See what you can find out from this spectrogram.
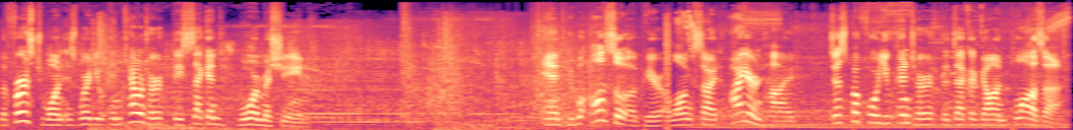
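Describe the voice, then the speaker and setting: A man's voice: high-pitched, expressive, normal speed, background noise. A man hosting a gaming video, giving scripted but casual commentary.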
